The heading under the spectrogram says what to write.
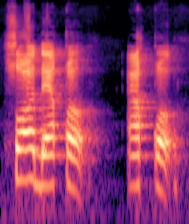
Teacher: اب اچھا ہم نے قاف کو کرنا ہے سائلنٹ، تو قاف کو کیسے پڑھیں گے؟ اس کی آواز کو ہلا دیں گے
